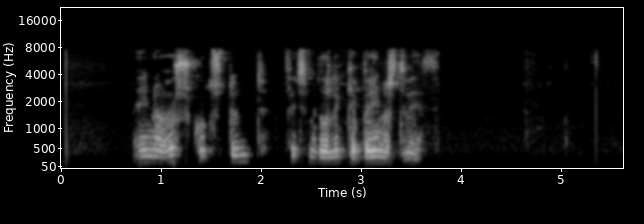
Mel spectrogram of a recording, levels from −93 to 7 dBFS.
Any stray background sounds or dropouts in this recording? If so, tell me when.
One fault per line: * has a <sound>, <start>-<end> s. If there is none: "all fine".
all fine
